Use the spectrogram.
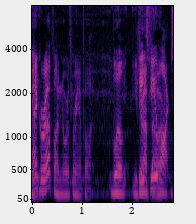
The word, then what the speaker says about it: Rampart: That's right, Rampart. Rampart. Street. I got made fun of for saying it like that. That's correct. That's the other thing. I grew up on North Rampart.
